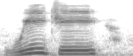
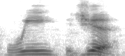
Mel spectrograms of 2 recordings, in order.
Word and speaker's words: Ouija: It's pronounced either Ouija or Ouija.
